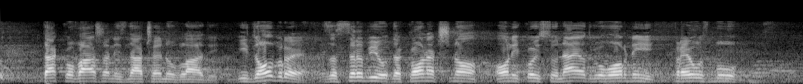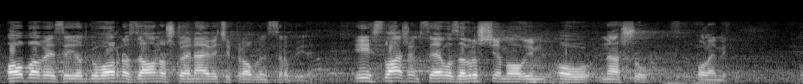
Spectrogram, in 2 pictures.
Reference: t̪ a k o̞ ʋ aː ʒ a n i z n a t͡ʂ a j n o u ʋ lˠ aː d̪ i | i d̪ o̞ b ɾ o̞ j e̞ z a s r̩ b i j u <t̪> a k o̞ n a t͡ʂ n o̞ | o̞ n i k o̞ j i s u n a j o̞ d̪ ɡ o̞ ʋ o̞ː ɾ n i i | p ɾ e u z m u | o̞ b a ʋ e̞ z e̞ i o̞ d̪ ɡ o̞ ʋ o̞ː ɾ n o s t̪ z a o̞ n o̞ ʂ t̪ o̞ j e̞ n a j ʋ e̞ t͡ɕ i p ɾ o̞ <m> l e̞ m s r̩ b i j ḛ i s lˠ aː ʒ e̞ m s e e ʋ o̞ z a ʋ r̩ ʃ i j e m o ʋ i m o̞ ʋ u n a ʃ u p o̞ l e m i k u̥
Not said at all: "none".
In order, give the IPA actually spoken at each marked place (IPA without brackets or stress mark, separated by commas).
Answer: d̪, b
